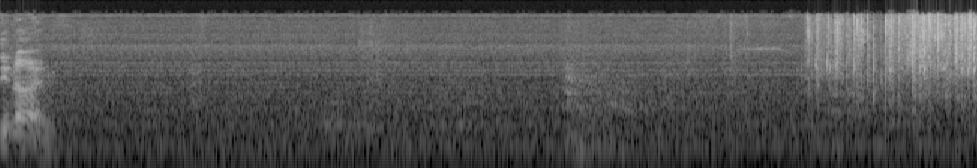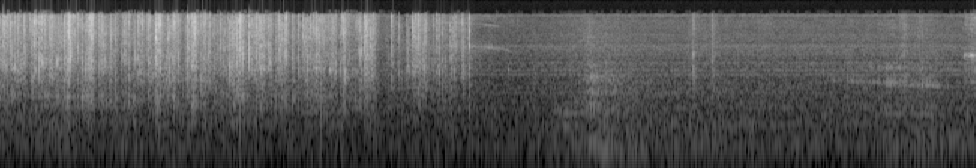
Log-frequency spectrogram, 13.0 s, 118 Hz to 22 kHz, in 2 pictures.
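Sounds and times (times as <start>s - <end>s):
foil wrapper tearing and crinkling: 5.3s - 9.7s.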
